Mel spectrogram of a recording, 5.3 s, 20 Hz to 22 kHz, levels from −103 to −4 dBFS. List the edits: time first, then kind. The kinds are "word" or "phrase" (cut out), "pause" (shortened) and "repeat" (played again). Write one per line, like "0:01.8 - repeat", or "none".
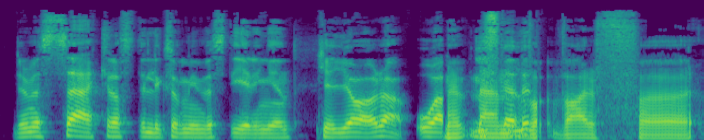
0:02.4 - word
0:03.3 - word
